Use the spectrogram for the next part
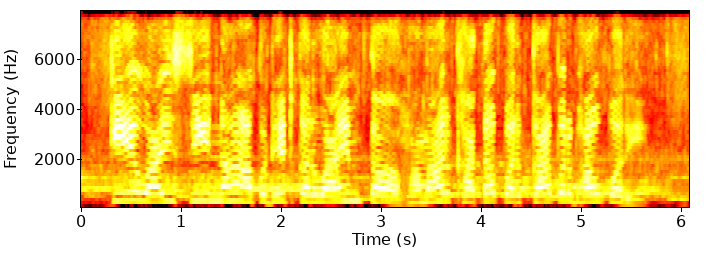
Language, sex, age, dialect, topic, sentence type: Bhojpuri, female, <18, Southern / Standard, banking, question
